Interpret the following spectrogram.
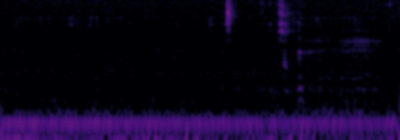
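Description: Quiet pause holding a steady low hum, with two faint, sharp clicks a little past one second in.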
